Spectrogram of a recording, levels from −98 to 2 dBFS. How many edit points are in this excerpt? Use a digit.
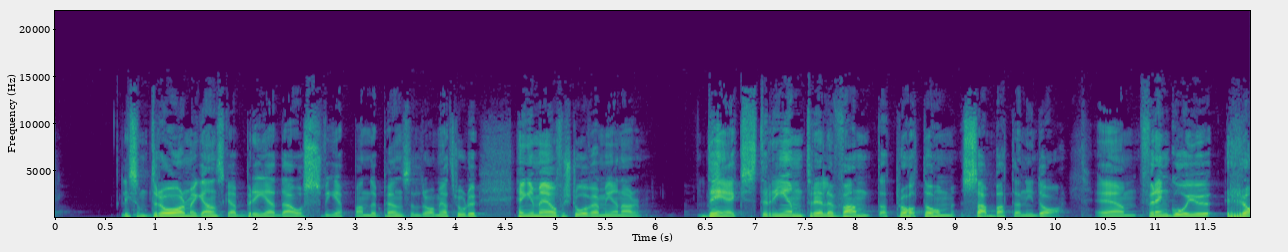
2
